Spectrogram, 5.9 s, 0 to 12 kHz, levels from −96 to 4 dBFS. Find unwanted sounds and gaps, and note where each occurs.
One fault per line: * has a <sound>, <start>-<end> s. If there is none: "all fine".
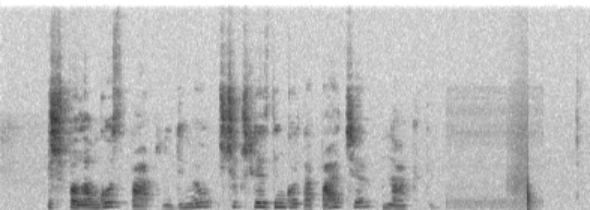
* has a thud, 5.1-5.4 s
